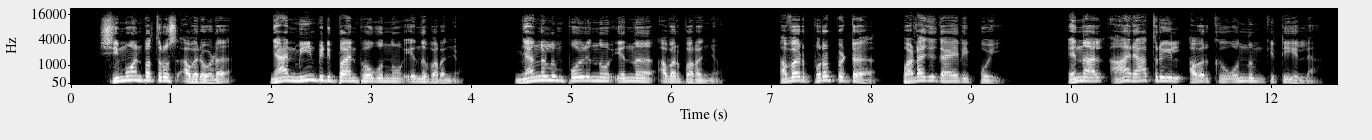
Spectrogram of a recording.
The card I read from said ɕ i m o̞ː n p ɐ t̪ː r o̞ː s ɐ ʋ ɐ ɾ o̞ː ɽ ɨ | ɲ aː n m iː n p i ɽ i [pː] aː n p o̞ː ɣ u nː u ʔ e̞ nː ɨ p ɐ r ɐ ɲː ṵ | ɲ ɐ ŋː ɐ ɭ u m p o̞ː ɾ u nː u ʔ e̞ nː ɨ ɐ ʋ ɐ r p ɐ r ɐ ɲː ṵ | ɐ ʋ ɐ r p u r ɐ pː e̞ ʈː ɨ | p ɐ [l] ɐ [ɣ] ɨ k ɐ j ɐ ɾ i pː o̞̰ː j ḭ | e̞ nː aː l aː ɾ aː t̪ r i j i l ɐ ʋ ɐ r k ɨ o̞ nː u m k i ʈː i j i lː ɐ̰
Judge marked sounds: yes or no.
yes, no, yes

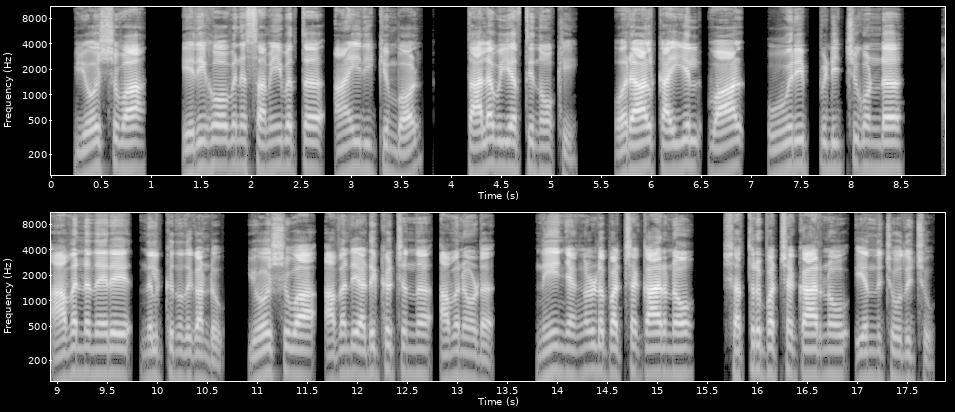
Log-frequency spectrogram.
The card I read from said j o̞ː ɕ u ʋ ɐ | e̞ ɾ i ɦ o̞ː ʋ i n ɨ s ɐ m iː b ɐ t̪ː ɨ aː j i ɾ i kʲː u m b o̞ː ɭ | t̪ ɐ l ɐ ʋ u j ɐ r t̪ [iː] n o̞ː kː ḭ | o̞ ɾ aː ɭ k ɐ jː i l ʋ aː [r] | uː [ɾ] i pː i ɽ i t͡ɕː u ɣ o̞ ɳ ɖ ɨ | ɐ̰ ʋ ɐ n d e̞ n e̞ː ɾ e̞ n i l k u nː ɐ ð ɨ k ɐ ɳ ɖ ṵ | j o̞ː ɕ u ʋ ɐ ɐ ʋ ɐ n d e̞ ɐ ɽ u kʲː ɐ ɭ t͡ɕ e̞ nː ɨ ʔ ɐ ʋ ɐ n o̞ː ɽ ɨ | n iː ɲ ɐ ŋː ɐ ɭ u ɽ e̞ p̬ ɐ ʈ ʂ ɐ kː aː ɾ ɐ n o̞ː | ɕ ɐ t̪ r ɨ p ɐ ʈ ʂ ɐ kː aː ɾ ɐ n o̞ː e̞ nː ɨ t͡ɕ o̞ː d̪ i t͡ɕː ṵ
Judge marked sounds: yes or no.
no, no, yes

